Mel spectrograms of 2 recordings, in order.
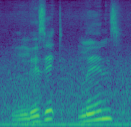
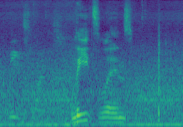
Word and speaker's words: Leets Lins: So, you guys also may know him as Lizit Lins? Leets Lins. I always say it wrong.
